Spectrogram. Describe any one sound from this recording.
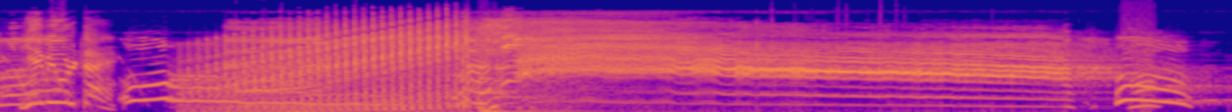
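A man screams in a long, loud wail that slowly drops in pitch.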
